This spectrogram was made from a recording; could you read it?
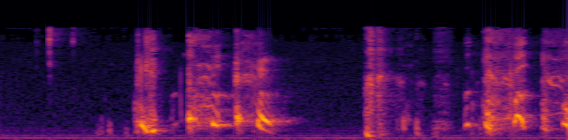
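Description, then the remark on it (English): A run of loud coughs in two clusters: three harsh hacks, a brief pause, then several more rough coughs in quick succession, with no one talking; a cough sound effect played from a soundboard of buttons. “Dude, you still have the cough track.”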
